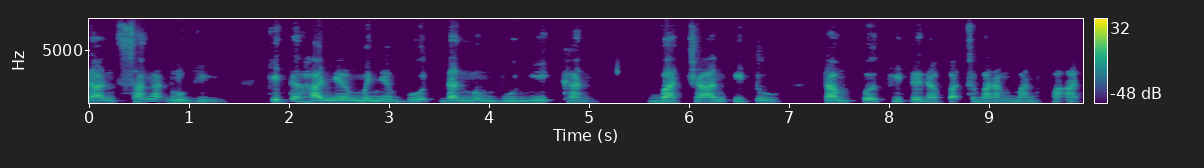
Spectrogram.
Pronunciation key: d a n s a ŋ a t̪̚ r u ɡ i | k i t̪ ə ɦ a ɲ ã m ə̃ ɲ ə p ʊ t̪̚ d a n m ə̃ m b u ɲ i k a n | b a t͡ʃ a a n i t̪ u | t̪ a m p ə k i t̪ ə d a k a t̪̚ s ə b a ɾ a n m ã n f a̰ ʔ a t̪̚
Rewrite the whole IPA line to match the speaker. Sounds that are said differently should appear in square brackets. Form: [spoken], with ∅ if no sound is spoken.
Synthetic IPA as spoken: d a n s a ŋ a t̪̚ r u ɡ i | k i t̪ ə ɦ a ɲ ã m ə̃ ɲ ə [b] ʊ t̪̚ d a n m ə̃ m b u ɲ i k a n | b a t͡ʃ a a n i t̪ u | t̪ a m p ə k i t̪ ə d a [p] a t̪̚ s ə b a ɾ a [ŋ] m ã n f a̰ ʔ a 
